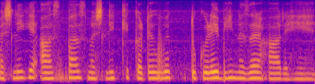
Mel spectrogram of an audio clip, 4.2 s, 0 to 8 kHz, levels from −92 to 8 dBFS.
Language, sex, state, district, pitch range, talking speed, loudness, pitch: Hindi, female, Bihar, Vaishali, 205-225 Hz, 185 wpm, -16 LUFS, 215 Hz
